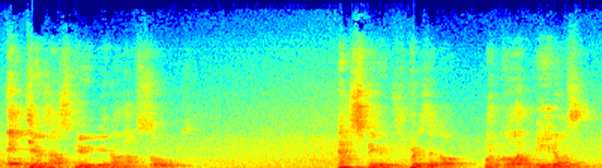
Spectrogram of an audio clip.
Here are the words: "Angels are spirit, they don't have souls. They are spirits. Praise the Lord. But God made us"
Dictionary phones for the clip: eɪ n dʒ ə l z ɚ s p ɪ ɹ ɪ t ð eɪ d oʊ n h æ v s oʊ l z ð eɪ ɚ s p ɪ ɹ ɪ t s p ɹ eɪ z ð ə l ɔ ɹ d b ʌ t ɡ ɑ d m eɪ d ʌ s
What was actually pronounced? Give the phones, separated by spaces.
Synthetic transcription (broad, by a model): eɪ n dʒ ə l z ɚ s p ɪ ɹ ɪ t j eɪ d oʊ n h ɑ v s oʊ l z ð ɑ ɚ s p ɪ ɹ ɪ t s p ɹ eɪ z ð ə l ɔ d b ʌ t ɡ ɑ d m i d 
